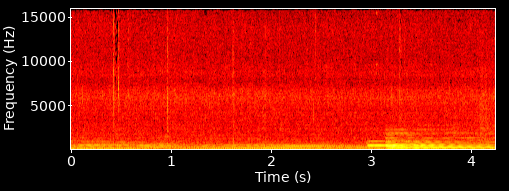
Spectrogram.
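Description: Chopped onions and green chillies frying in oil in a pot, a steady sizzle. Background music with held notes plays over it, and a new, louder chord comes in about three seconds in.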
